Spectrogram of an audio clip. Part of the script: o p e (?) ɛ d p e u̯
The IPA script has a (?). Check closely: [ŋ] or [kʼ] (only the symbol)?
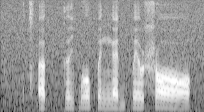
ŋ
